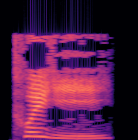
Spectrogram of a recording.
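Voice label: "推移", Mandarin Chinese; hsk; chinese-flashcards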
